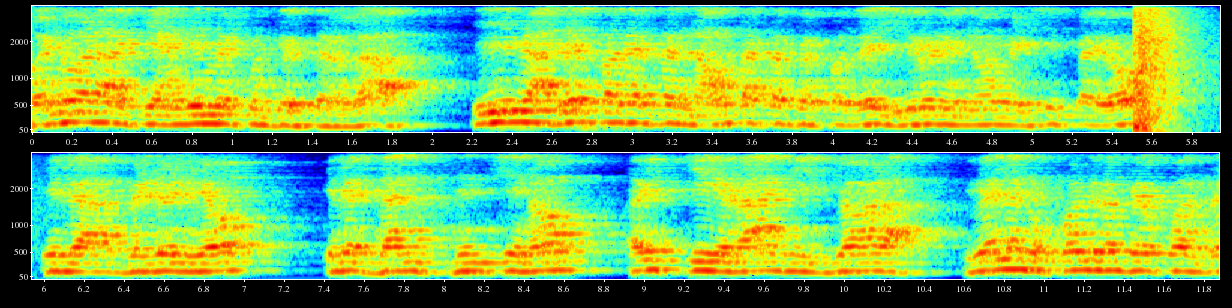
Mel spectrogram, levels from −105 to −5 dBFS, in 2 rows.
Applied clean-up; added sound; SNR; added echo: none; Gunshot, gunfire; 6 dB; reverberation time 0.6 s.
